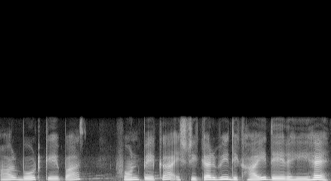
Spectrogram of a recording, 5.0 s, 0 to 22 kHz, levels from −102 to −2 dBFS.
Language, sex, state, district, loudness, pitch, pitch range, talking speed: Hindi, female, Jharkhand, Palamu, -17 LUFS, 205 Hz, 195-230 Hz, 145 wpm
